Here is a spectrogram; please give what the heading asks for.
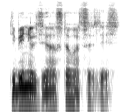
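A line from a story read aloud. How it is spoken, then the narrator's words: Soft. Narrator (Russian): мягко сказал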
